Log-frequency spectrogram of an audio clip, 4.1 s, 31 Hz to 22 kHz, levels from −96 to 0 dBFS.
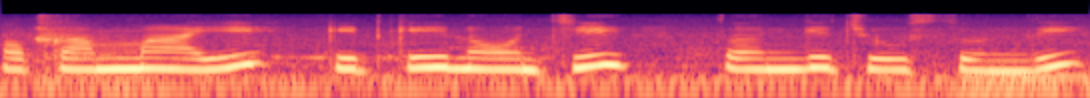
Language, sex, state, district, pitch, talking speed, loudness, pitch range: Telugu, female, Telangana, Mahabubabad, 225 Hz, 90 wpm, -12 LUFS, 220-245 Hz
